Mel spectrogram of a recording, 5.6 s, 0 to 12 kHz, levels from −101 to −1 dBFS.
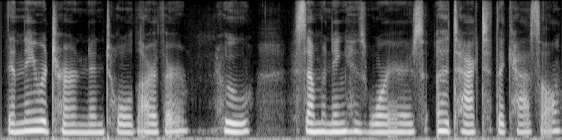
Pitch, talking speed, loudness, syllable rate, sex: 210 Hz, 140 wpm, -18 LUFS, 4.8 syllables/s, female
